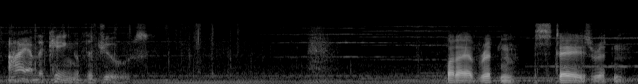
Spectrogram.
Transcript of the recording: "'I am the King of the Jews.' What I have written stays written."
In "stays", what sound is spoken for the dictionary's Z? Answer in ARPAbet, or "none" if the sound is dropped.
Z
